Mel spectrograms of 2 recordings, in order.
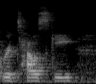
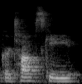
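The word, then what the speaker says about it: Grotowski: It looks like Grattowski. Um but all of the people that knew him were pronouncing it Gratovski.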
